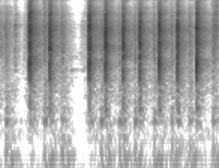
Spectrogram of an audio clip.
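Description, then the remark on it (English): Rapid typewriter keystrokes clack in a quick, slightly uneven rhythm, about ten sharp strikes with a brief pause near the start, moderately loud with no voices. “What are you typing?”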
